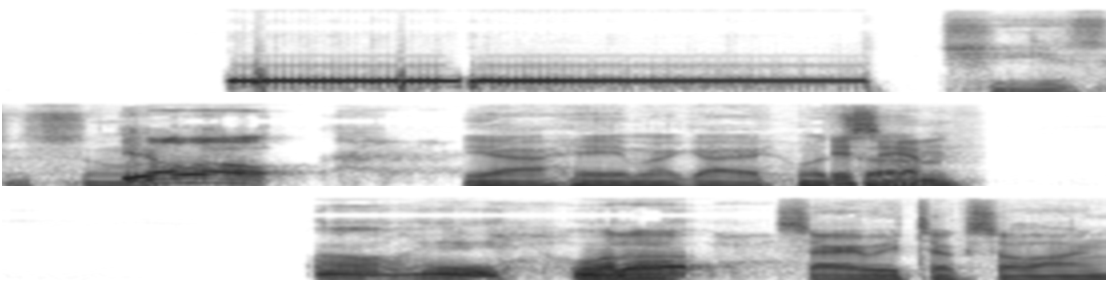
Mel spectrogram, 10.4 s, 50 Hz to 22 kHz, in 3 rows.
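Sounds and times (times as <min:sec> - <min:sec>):
telephone dial tone: 0:00.7 - 0:02.7
speech: 0:03.0 - 0:06.5, 0:07.9 - 0:10.3.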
